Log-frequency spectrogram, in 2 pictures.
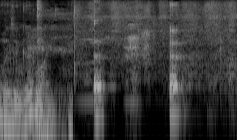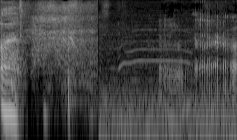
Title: Baby hiccups #baby #funnyvideo #kids #newborn #funnybaby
